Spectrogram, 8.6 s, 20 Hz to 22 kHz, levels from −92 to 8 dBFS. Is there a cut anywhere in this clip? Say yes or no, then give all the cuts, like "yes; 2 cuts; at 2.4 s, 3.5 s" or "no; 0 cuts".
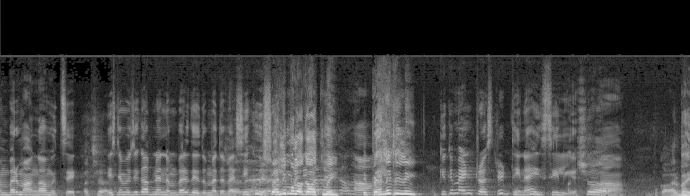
no; 0 cuts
